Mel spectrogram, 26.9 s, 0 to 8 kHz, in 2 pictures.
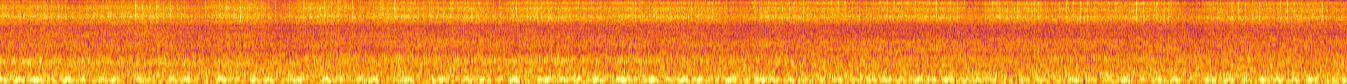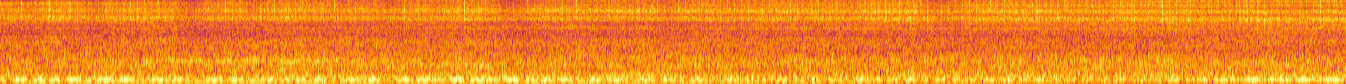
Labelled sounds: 14.9	15.2	vessel noise, 7.3 to 7.4 kHz

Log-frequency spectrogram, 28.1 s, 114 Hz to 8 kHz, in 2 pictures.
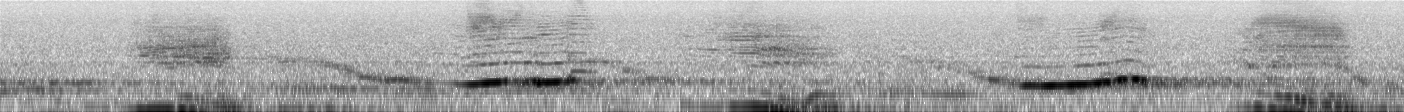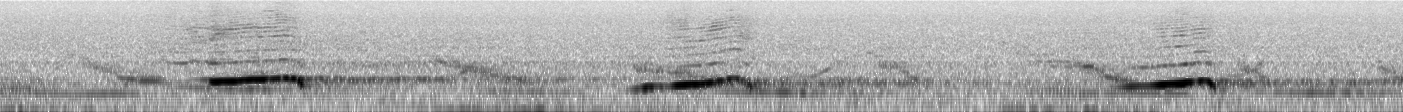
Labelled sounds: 0.0	2.2	humpback whale, 0.80 to 4.9 kHz
4.8	6.1	humpback whale, 0.80 to 4.4 kHz
7.0	8.0	humpback whale, 0.93 to 2.1 kHz
10.6	11.4	humpback whale, 0.80 to 3.0 kHz
12.8	13.3	humpback whale, 1.3 to 1.5 kHz
15.9	17.0	humpback whale, 1.6 to 4.2 kHz
20.8	21.5	humpback whale, 1.1 to 3.1 kHz
25.5	26.2	humpback whale, 1.3 to 2.9 kHz

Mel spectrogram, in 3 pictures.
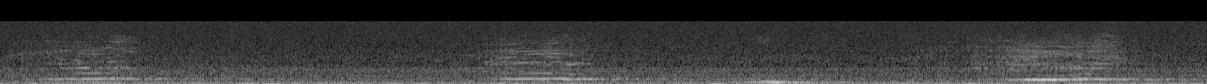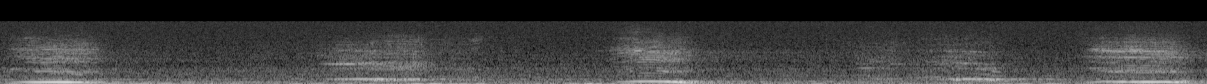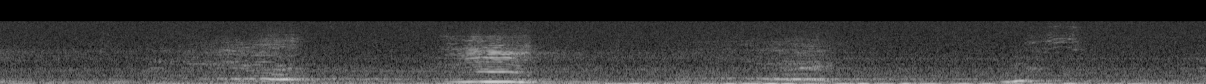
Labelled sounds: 0.8	1.4	humpback whale, 1.4 to 2.9 kHz
5.0	5.9	humpback whale, 0.86 to 2.0 kHz
10.4	10.8	humpback whale, 1.4 to 1.8 kHz
12.2	12.6	humpback whale, 1.2 to 2.1 kHz
15.3	16.2	humpback whale, 0.80 to 1.9 kHz
18.2	18.9	humpback whale, 1.1 to 2.9 kHz
20.6	20.9	humpback whale, 0.93 to 1.2 kHz
21.6	22.0	humpback whale, 0.93 to 1.8 kHz
22.9	24.1	humpback whale, 1.3 to 2.1 kHz
26.0	26.9	humpback whale, 0.86 to 2.6 kHz
28.6	29.5	humpback whale, 1.2 to 2.1 kHz
32.1	32.5	humpback whale, 0.80 to 1.0 kHz
34.6	34.9	humpback whale, 2.0 to 3.4 kHz

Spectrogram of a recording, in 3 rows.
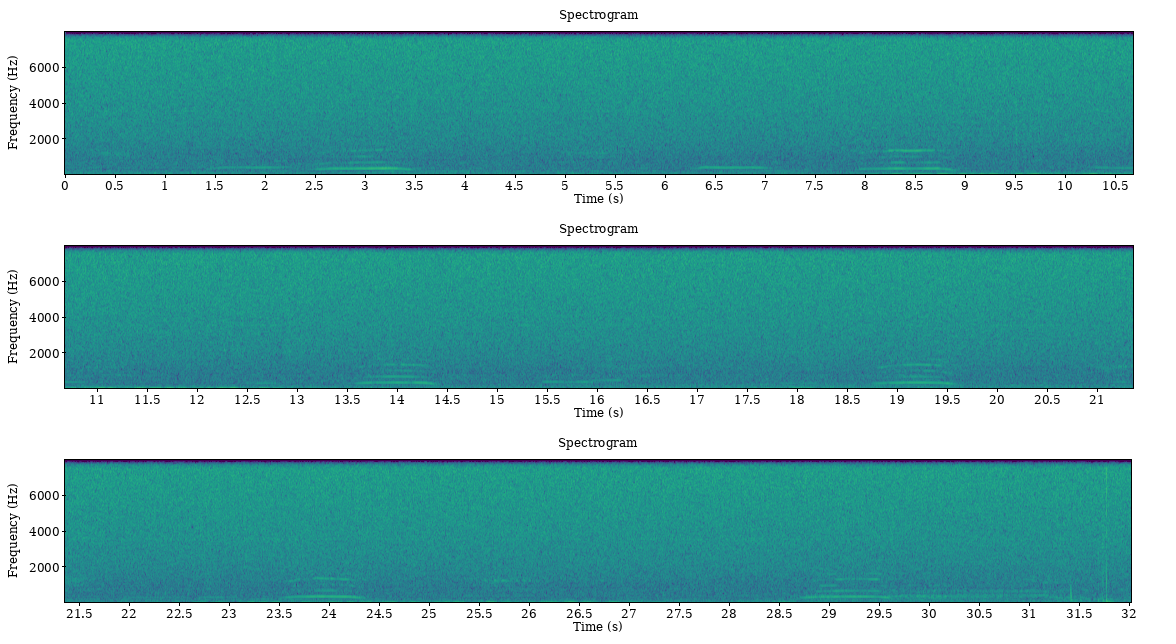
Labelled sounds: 2.9	3.3	humpback whale, 1.3 to 1.4 kHz
8.2	8.7	humpback whale, 1.3 to 1.4 kHz
14.0	14.3	humpback whale, 1.2 to 1.4 kHz
19.0	19.4	humpback whale, 1.3 to 1.4 kHz
21.0	21.3	humpback whale, 0.96 to 1.3 kHz
23.8	24.3	humpback whale, 1.2 to 1.4 kHz
29.1	29.5	humpback whale, 1.2 to 1.4 kHz

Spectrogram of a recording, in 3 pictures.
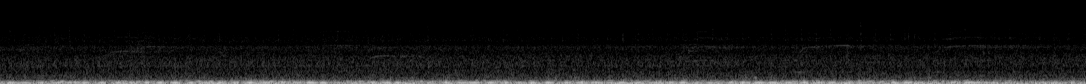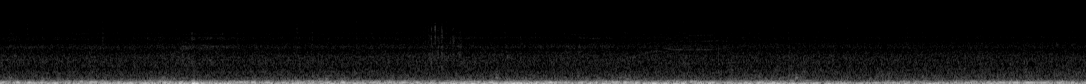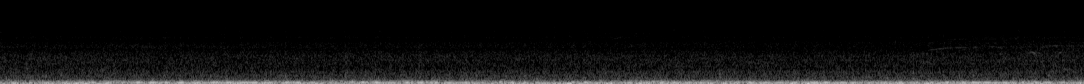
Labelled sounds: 1.1	1.6	killer whale, 1.6 to 4.5 kHz
7.9	8.6	killer whale, 1.1 to 3.0 kHz
17.4	18.1	killer whale, 1.8 to 4.8 kHz
30.9	32.5	killer whale, 0.74 to 3.4 kHz

